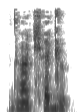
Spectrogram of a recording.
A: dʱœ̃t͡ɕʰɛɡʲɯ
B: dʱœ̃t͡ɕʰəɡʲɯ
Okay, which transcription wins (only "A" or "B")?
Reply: A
